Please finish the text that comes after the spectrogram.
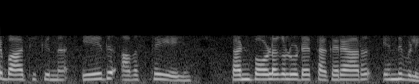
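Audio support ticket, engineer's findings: Comfort noise in place of the background, 2.0–2.33 s, after "ബാധിക്കുന്ന ഏത് അവസ്ഥയെയും": room tone becomes steady, featureless hiss about 3 dB quieter, not silence. Likely DTX at sender.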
